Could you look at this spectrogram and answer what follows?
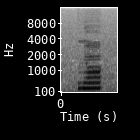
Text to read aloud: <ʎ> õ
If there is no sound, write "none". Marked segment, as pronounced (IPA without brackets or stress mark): ʎ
